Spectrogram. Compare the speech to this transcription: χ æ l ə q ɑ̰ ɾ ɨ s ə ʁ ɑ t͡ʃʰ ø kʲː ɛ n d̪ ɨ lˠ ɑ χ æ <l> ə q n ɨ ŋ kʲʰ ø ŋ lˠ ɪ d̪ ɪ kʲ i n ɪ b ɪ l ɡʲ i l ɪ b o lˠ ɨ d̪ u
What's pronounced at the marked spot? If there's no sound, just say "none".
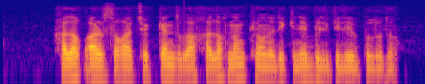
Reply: l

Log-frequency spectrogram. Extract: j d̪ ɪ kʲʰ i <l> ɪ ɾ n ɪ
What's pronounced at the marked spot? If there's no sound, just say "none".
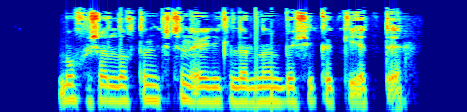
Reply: l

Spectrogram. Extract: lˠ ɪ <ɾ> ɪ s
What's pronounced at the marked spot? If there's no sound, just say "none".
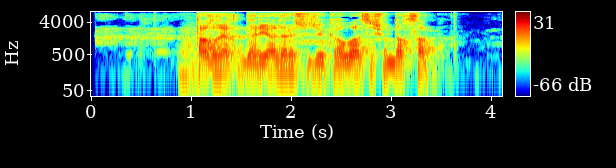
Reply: ɾ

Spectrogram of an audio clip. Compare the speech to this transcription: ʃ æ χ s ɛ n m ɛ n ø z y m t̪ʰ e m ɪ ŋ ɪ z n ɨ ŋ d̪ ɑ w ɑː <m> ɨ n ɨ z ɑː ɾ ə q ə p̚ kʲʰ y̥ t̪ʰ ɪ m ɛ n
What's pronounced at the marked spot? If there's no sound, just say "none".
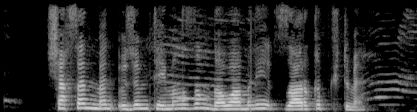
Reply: m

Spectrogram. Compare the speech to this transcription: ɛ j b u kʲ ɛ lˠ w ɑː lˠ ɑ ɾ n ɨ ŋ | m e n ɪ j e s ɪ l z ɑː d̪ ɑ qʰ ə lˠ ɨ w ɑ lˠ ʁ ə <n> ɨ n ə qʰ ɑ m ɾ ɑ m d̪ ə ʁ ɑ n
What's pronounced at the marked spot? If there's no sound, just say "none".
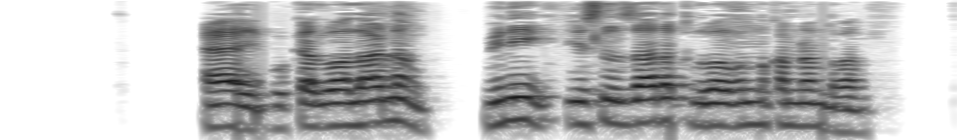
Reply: n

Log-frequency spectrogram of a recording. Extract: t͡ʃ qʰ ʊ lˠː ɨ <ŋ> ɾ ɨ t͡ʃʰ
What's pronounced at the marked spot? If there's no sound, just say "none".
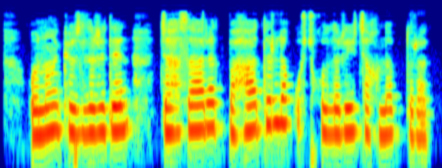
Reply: none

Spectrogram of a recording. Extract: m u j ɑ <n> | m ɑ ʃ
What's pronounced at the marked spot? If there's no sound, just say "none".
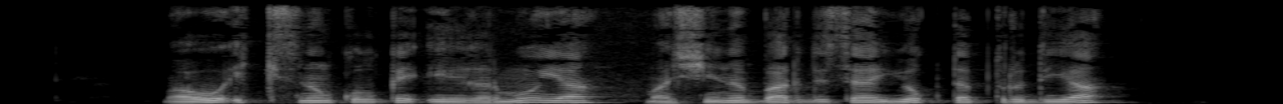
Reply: none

